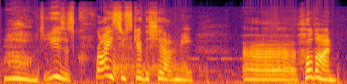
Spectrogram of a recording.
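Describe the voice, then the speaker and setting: An actress playing a groggy, placating young best friend in an audio drama, casual and hesitant. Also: female voice, fairly high pitch, expressive, slow pace, vocal fry, soft background music, full character voice. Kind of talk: naturalistic audio drama acting.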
